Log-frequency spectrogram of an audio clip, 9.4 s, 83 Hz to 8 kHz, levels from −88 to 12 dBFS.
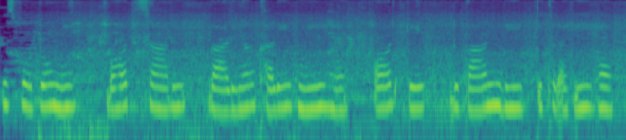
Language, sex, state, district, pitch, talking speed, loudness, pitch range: Hindi, female, Uttar Pradesh, Lucknow, 240 Hz, 100 wpm, -14 LUFS, 235-255 Hz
